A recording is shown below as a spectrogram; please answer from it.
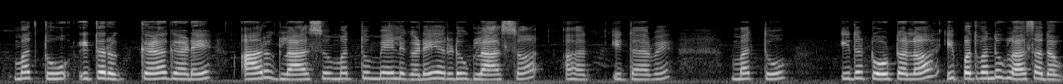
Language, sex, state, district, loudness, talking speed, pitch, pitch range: Kannada, female, Karnataka, Belgaum, -17 LUFS, 90 wpm, 260 Hz, 245-275 Hz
